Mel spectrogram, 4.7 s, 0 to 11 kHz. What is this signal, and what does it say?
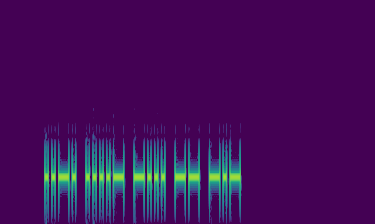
Morse code, heard as a keyed tone, about 27 wpm, 700 Hz. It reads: F4BMK
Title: DXCC-100 Call Signs - 5 Characters - 28wpm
